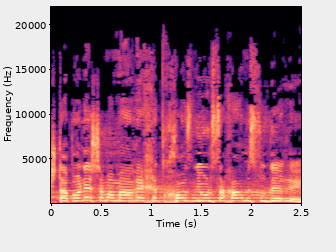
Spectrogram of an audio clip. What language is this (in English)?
Hebrew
